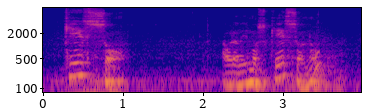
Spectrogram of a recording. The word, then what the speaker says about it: queso: un sonido fuerte luego Tenemos también que pero que se escribe con q como la palabra queso ahora vemos que eso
